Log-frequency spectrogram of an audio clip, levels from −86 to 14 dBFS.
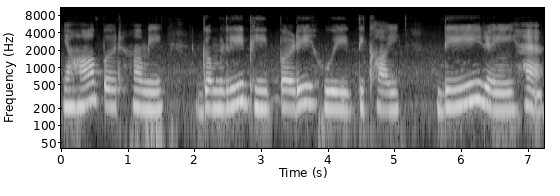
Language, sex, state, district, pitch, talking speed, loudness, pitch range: Hindi, female, Punjab, Fazilka, 205 Hz, 90 wpm, -12 LUFS, 190-220 Hz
